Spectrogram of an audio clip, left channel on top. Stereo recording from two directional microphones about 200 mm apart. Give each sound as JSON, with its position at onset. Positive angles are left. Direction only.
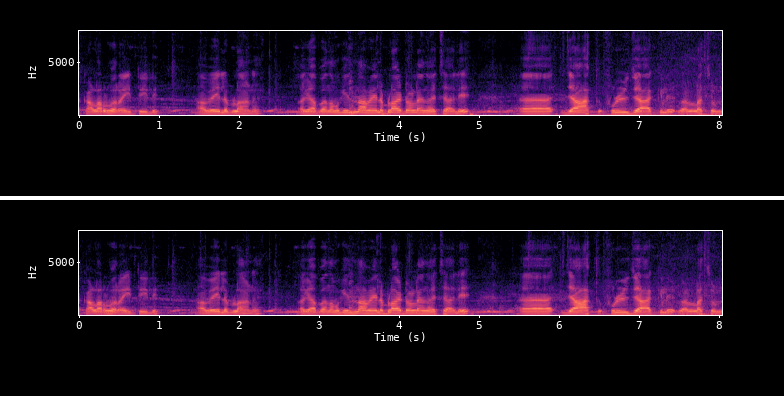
{"t": 0.1, "sound": "speech", "side_deg": 10}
